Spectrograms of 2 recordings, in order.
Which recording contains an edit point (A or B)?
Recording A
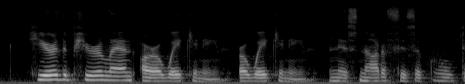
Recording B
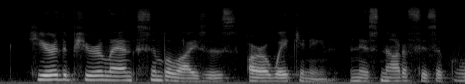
A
